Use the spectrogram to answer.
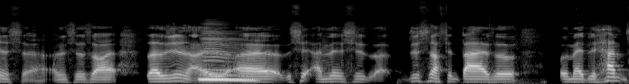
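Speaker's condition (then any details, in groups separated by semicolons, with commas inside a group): Tongue cancer surgery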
